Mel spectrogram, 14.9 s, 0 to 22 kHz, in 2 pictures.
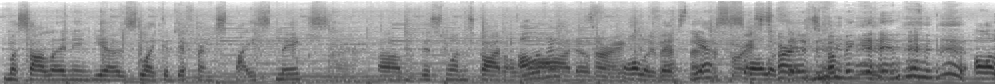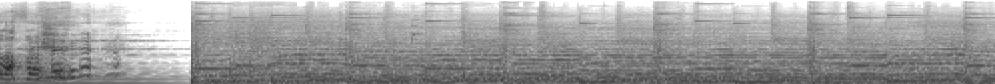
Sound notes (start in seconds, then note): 8.0 both laughing; 9.0 cheerful upbeat music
